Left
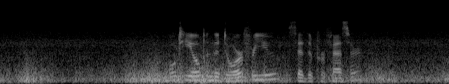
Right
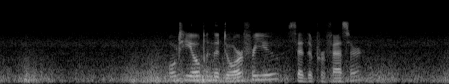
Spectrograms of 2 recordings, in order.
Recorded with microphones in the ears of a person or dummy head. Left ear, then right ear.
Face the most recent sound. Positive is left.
turn(degrees=-20)  # may be behind; listen again after turning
